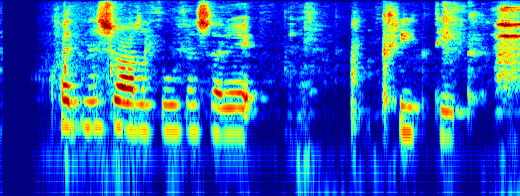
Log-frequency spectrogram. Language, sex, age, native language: Icelandic, female, 10, Icelandic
